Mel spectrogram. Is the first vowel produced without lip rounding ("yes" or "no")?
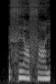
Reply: yes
